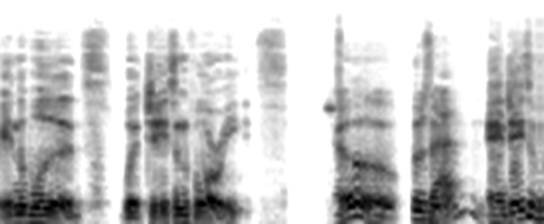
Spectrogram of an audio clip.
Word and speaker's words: Voorhees: So 2 people are running from Jason Voorhees. Which person Is that how you pronounce it?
